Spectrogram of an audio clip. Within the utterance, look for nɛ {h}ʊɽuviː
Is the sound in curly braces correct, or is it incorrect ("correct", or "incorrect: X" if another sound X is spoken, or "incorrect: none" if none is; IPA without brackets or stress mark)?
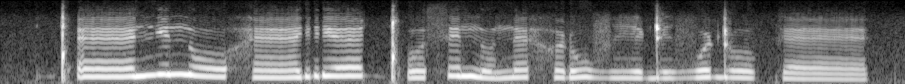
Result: correct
